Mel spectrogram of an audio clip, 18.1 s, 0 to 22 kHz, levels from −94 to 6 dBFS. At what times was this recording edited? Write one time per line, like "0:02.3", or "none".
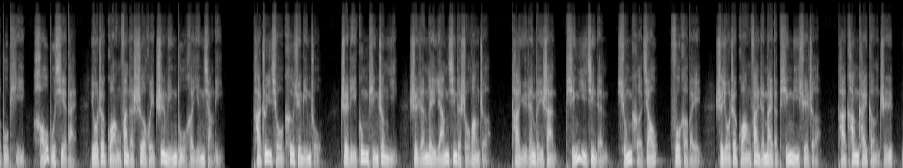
none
